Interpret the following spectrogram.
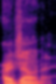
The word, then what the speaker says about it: Arjona: Adria Arjona.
